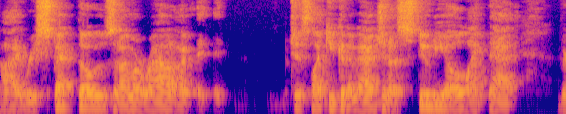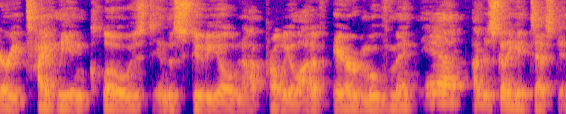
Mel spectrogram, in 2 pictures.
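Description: With a dark, mellow tone and a somewhat breathy quality, a man talks at a moderate pace in a medium pitch and fairly even intonation. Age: 50s. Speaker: radio host. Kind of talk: talk radio monologue. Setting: home studio.

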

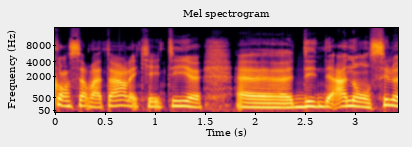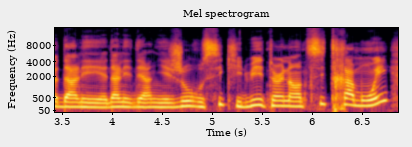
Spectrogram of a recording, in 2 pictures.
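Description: At a fairly slow pace, an unremarkable speaking voice shows ordinary pitch variation. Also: woman. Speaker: radio host. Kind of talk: talk radio interview.

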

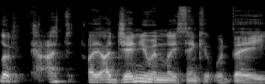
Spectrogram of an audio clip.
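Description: A man talks in an Australian accent with a bright, sharp tone and ordinary pitch variation. The recording is very clean, with a silent background. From Australia, born in New Zealand. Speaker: investment executive. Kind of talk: interview.

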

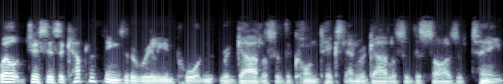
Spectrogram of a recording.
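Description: Very deep and low in pitch, a somewhat breathy man speaks at a very fast pace with ordinary pitch variation, in a dry, close recording with no echo and a quiet background. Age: 50s. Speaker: leadership mentor, former software developer. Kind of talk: casual interview.

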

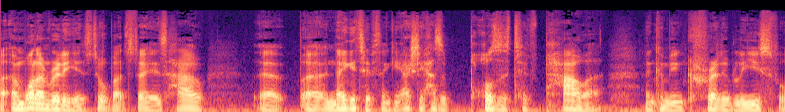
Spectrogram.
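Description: A somewhat breathy voice with ordinary pitch variation speaks at a very fast pace in a very clean recording with a silent background. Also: man, fairly low pitch for a man. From northeast England. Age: 50s. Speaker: ad agency founder. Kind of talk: casual interview. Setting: studio. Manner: hesitant, repeats words.

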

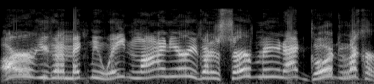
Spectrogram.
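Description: The voice is a put-on character voice with a high pitch. It moves at a fairly quick pace. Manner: obnoxious, annoying.

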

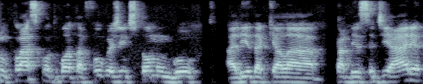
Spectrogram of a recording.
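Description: An unremarkable speaking voice, moving at a fairly quick pace. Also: man. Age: 30s. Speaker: football fan commentator. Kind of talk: casual chat.

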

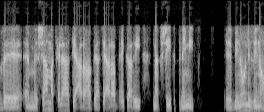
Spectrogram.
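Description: At a fairly slow pace, a man with an Arabic accent speaks at medium pitch, with fairly even intonation and very even loudness. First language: Arabic (speaking Hebrew). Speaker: poet and translator. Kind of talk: radio interview.

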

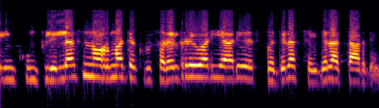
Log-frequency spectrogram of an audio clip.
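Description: With a plain, everyday voice, a woman talks at a fairly high pitch and moderate pace, her intonation fairly even, in a dry, close recording with no echo. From Colombia, Meta (Granada). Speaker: social activist. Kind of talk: interview testimony. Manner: formal.

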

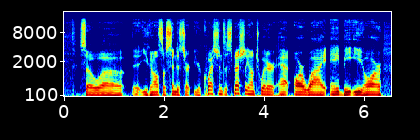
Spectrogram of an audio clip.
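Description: Dark, mellow tone from a man at a moderate pace. His intonation stays fairly even. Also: medium pitch for a man. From Oklahoma City. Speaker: sports beat writer and podcast host. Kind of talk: casual sports discussion.

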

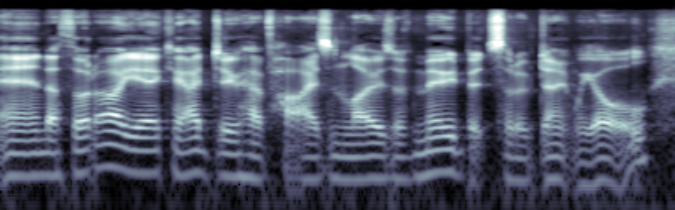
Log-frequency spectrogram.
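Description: Speaking with an Australian accent, this man has a very deep, low pitch. His intonation is fairly even. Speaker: mental health advocate. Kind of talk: interview.

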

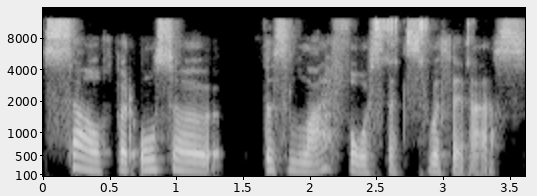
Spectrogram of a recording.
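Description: A woman with a South African accent, medium pitch and a dark, mellow tone, at a very slow pace with ordinary pitch variation, in a dry, close sound with no echo over a quiet background. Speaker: author and spiritual mentor. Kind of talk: interview.

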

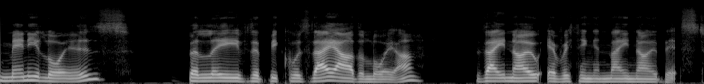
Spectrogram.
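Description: A woman's very deep, low voice at a fairly slow pace, with ordinary pitch variation and a dry, close sound with no echo. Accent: Australian. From Australia (came from Egypt at seven). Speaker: judge. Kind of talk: interview.

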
